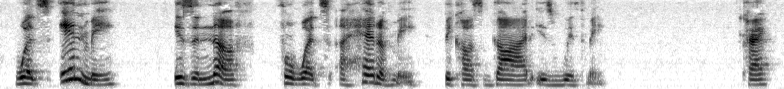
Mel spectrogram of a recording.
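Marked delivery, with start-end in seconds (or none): 0.2-6.1 slow, deliberate, each word laid down carefully. Repeating a morning affirmation for listeners to say aloud: said again slowly. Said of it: "I'm gonna say that again slowly".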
